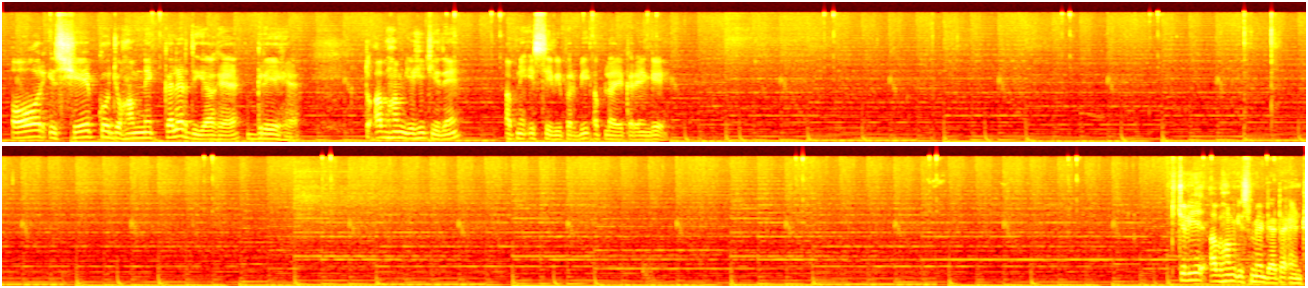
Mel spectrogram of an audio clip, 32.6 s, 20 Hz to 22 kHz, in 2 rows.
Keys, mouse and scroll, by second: 2.0 click, 6.3 click, 7.0 click, 10.9 click, 11.9-12.7 typing, 13.9 click, 15.3 ctrl+a, 19.5 click, 26.9 click.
